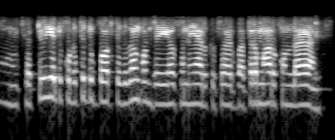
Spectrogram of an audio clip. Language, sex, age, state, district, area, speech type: Tamil, female, 45-60, Tamil Nadu, Thanjavur, rural, conversation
